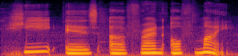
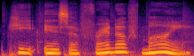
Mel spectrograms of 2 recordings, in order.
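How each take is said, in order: First: The word 'of' is said fully and clearly. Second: The word 'of' is said lightly and quickly. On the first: The speaker calls it wrong. "台湾人通常都会念成" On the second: The speaker calls it right. "我们可以把它念轻声一点带过去就好"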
